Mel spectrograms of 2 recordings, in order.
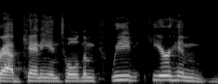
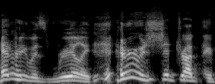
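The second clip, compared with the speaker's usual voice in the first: ordinary delivery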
